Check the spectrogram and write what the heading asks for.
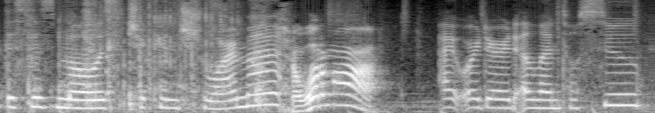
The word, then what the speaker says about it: shawarma: Shawarma! I ordered a lentil soup, hummus. Wait, wait, wait. Can I just say how they say it in Arabic? They say chicken shawarma. Shawarma.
